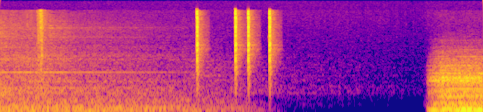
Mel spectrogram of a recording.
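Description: A game menu clicks as the selection moves.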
